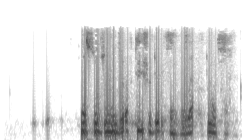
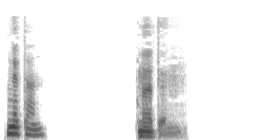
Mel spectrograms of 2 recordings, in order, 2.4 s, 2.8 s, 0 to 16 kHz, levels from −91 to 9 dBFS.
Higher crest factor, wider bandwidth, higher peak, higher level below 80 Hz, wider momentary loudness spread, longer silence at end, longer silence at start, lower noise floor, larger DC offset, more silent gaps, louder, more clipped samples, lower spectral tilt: second, 16 dB vs 22 dB; second, 7.8 kHz vs 10.5 kHz; about the same, -8 dBFS vs -10 dBFS; first, -46 dBFS vs -64 dBFS; second, 6 LU vs 14 LU; second, 0.1 s vs 0.95 s; first, 0.8 s vs 0.05 s; second, -52 dBFS vs under -90 dBFS; neither; second, none vs 0.47-0.52 s, 0.60-1.35 s; first, -23 LUFS vs -28 LUFS; neither; second, -5.5 dB/octave vs -7.5 dB/octave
